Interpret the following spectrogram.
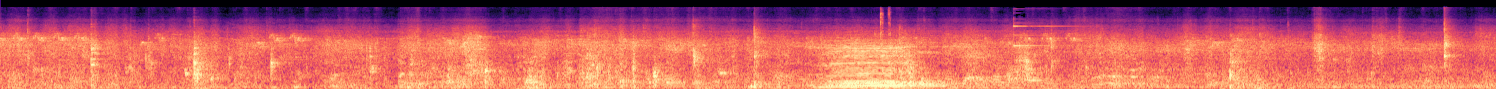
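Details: Old, tough cow being fitted with a nose rope, lowing once midway: a single moo of about a second, with a stacked tone that swells and fades, amid rustling, handling knocks and sharp clicks.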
